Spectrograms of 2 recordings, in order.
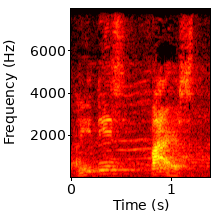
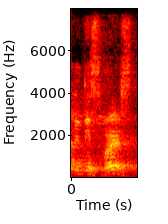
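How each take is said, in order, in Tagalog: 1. Ang patinig sa first ay tunog na 'eye'. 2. Ang patinig sa first ay tunog na 'er'. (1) "Ang sakto pa-pronounce na" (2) "Dili na ladies first"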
